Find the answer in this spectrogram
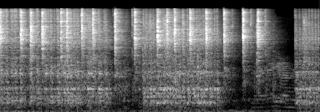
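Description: Hand-cranked panel lift being wound up, its winch ratchet clicking rapidly and steadily as it raises a heavy ceiling panel, with a short break near the end.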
